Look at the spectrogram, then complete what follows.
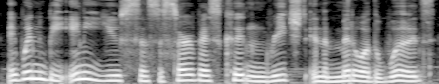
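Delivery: usual speaking voice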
